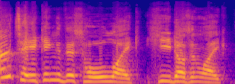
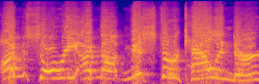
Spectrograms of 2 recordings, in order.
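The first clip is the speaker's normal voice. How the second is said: very high, shrill, snappish, snappy, angry tone; 9 semitones higher, 4 dB louder than usual. Speaker acting out their own reply to being corrected about the weekday, mock-angry snappy retort. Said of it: "And you're like".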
